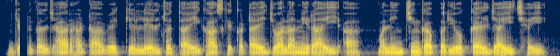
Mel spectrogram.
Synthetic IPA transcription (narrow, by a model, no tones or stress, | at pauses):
d͡ʒɛɽɡəld͡ʒʱaːɾɦəʈaːwekeleːld͡ʒoːt̪aːiɡʱaːskekəʈaːid͡ʒwaːlanɪɾaːia | məlɪ̃ɲt͡ʃɪ̃ŋɡkapəɾəjoːɡ̚kɛɪld͡ʒaːit͡ʃʰɛi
